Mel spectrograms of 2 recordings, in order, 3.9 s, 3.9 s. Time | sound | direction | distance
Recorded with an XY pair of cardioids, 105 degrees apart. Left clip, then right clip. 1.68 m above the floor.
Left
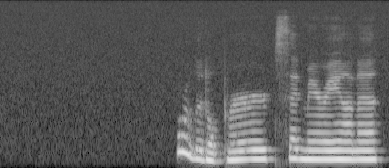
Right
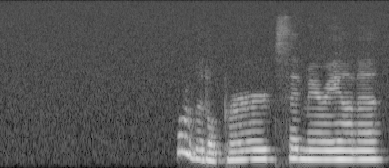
1.8 | a woman speaking | 45° left | 1.7 m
